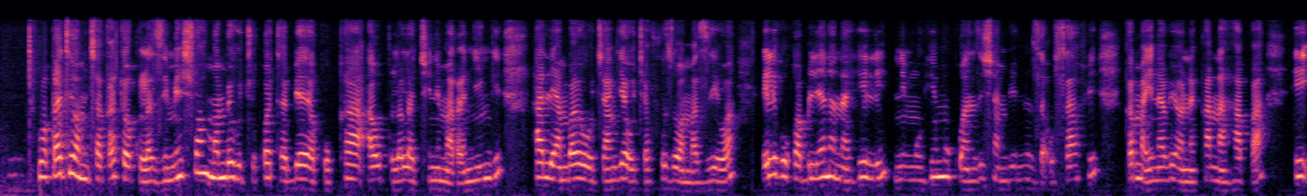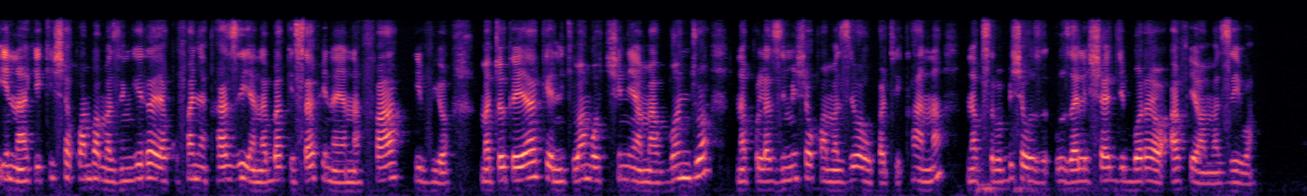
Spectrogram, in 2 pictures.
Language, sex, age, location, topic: Swahili, female, 25-35, Kisumu, agriculture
